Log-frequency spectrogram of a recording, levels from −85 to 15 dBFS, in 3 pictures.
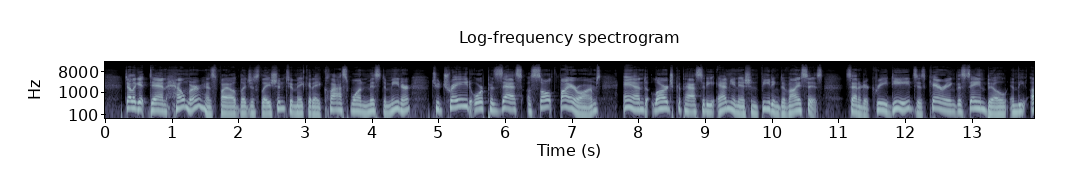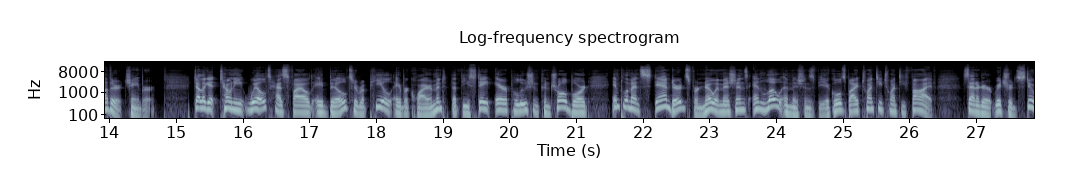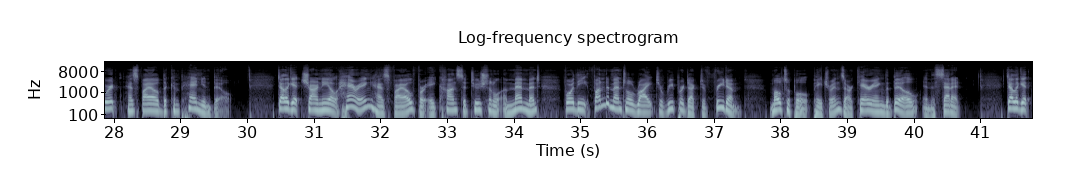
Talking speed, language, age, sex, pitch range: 140 wpm, English, 40-59, male, 125-175 Hz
